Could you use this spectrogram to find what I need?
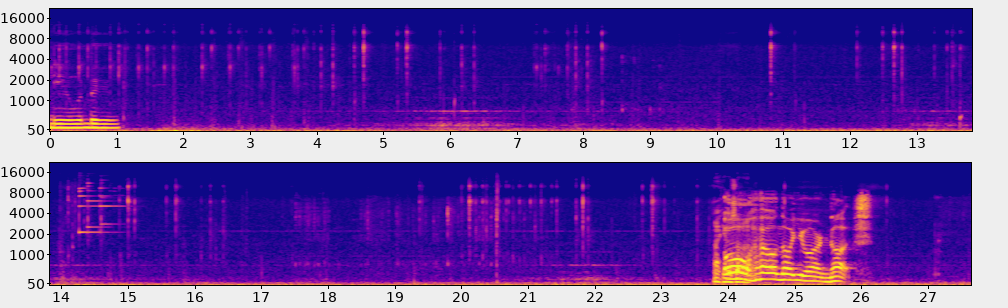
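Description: Blocks are placed with quick soft clicks.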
